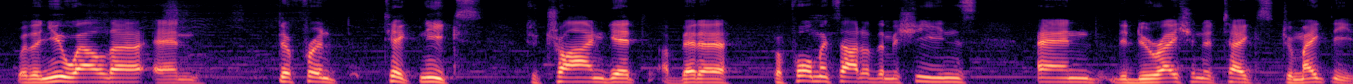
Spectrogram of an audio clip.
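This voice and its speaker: Over faint background music, a man speaks at a moderate pace with ordinary pitch variation. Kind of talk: product demonstration talk. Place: workshop. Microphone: lapel.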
